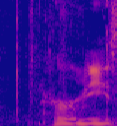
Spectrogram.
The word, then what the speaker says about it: Hermes: Because it's like Leonidas isn't pronounced Leonidas. Hermes isn't Hermes, you know, it's Aphrodite isn't Aphrodite, I don't know.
